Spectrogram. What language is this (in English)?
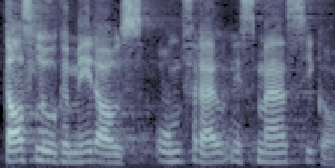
Swiss German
